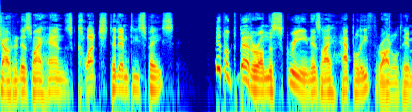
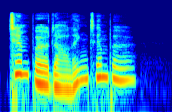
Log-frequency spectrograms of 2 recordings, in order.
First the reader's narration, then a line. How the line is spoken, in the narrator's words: Angelina said soothingly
